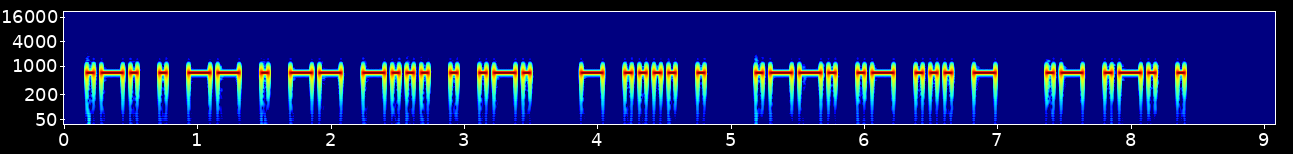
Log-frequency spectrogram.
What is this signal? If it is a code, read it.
Morse code, heard as a keyed tone, about 22 wpm, 700 Hz. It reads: REMEMBER THE PAST ARE
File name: practice / 22wpm / Sets of 8 Words - 22wpm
